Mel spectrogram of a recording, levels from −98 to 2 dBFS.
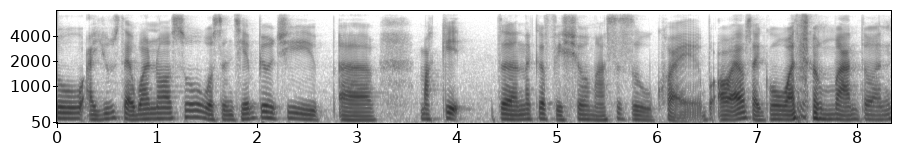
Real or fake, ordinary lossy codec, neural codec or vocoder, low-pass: real; none; none; 7.2 kHz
